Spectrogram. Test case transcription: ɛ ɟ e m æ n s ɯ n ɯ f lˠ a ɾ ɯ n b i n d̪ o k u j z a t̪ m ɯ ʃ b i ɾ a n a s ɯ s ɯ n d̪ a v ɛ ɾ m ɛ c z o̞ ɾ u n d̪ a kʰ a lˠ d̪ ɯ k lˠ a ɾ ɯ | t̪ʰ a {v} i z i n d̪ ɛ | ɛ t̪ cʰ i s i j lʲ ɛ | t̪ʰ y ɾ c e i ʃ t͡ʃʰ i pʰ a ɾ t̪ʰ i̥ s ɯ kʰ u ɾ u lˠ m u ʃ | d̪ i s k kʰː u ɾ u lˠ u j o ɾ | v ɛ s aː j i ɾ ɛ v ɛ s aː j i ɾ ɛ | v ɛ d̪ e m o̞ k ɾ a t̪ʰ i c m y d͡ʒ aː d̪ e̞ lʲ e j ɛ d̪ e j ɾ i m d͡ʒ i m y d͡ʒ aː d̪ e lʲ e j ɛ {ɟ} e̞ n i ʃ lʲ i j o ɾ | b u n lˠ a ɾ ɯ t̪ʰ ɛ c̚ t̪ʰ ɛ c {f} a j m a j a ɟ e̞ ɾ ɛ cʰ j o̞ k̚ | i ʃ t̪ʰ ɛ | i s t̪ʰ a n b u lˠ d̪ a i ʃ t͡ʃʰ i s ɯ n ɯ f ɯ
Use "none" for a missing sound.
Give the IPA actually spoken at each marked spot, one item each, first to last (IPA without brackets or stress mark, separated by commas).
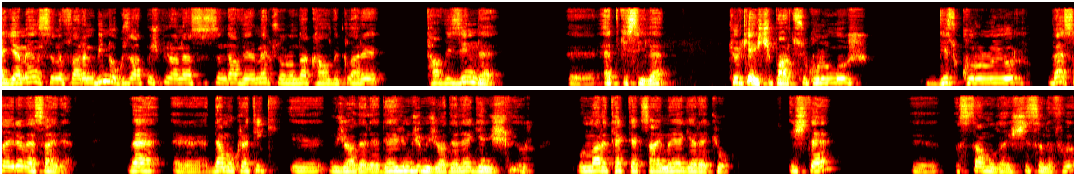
v, ɟ, s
